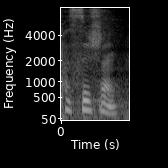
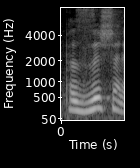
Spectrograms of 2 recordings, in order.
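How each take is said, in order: First: The middle s is a voiceless s sound. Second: The middle s is a voiced z sound. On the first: The speaker calls it wrong. "It's not position" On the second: The speaker calls it right. "那个 S 到底是 voice 还是 voiceless? ... 那个 s 念 z"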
